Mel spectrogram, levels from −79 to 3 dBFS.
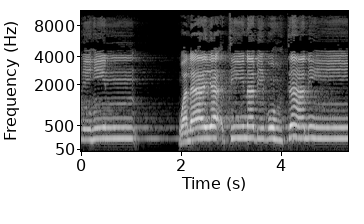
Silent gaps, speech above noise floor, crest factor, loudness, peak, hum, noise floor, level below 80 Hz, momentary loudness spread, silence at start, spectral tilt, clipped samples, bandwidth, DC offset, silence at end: none; 27 dB; 16 dB; -16 LUFS; -2 dBFS; none; -43 dBFS; -70 dBFS; 9 LU; 0 s; -3.5 dB/octave; under 0.1%; 11 kHz; under 0.1%; 0 s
